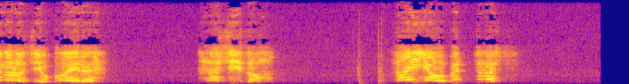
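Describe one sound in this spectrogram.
A toy's tinny loudspeaker plays short recorded announcements.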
